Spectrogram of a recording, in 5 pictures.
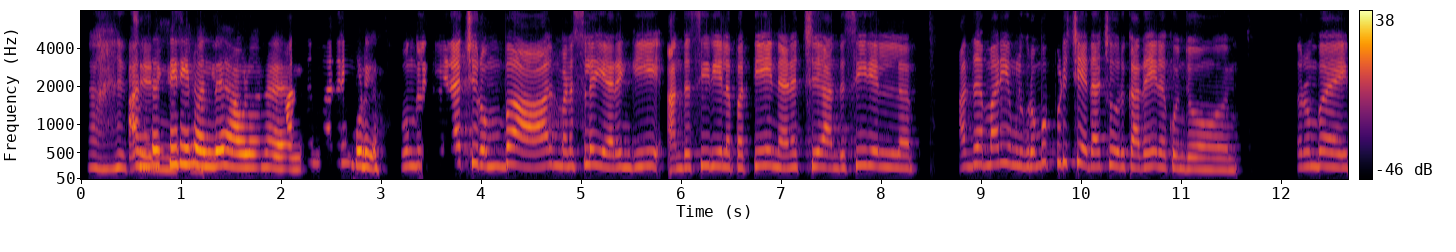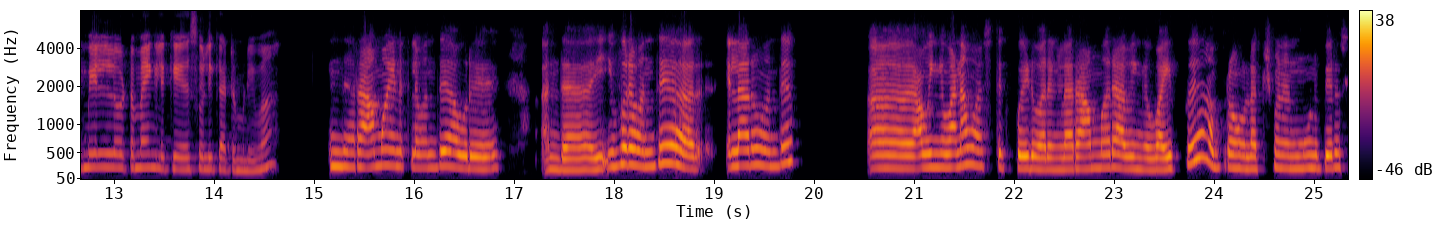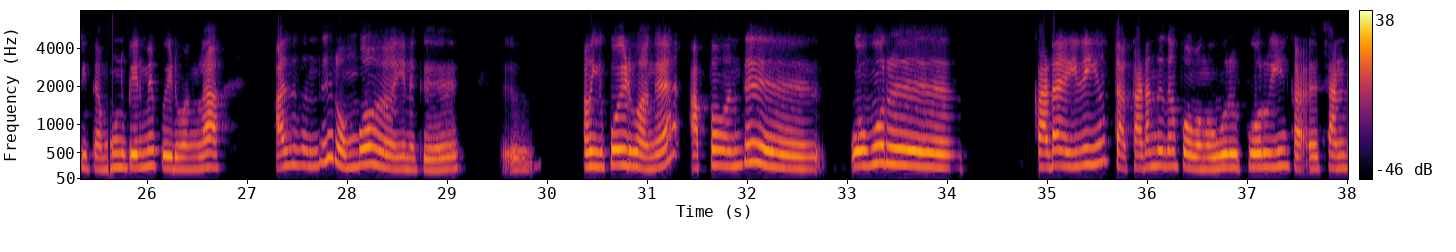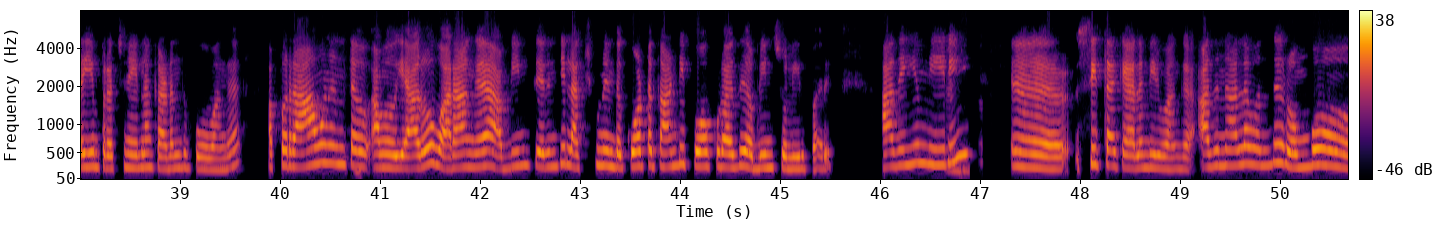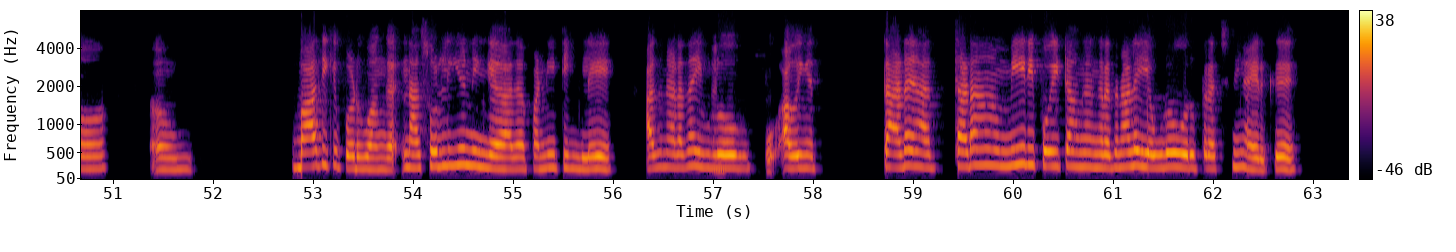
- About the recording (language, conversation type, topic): Tamil, podcast, சிறுவயதில் நீங்கள் ரசித்து பார்த்த தொலைக்காட்சி நிகழ்ச்சி எது?
- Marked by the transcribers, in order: static; chuckle; distorted speech; drawn out: "ஆ"; unintelligible speech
